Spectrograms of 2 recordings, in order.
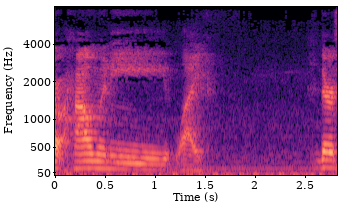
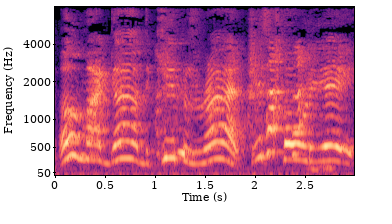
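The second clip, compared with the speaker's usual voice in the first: high-pitched country drawl, slow at the end; 12 semitones higher, 6 dB louder than usual. Retold or imitated. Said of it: "I'm doing an impression of a redneck".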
